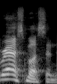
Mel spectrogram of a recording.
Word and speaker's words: Rasmussen: So now we have, if you hadn't figured it out, Scott Rasmussen. Have I been pronouncing that right this whole time?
